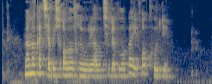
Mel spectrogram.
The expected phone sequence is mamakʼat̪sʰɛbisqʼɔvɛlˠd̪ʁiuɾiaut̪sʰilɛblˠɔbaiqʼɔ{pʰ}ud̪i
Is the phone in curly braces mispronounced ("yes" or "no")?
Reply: yes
